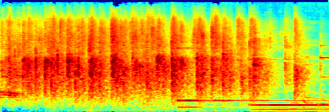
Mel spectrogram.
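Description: An audience applauds to welcome a performer on stage with steady, dense clapping. Sustained musical tones come in partway through while the clapping continues.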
